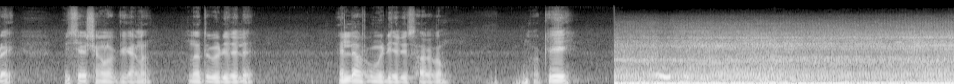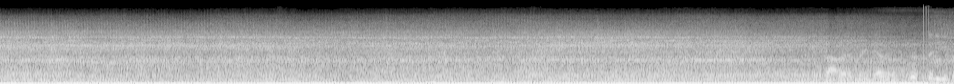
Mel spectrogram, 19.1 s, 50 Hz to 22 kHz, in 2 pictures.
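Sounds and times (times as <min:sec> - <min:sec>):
vehicle engine and road rumble: 0:06.2 - 0:19.0.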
